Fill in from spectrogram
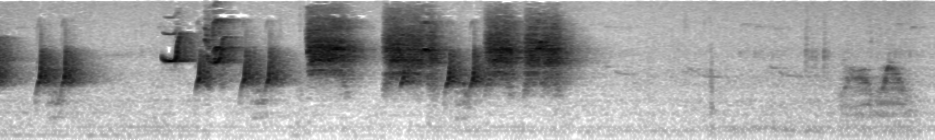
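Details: Quail giving a rapid flurry of raspy, chirping notes over about three seconds, with a fainter rough call near the end.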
